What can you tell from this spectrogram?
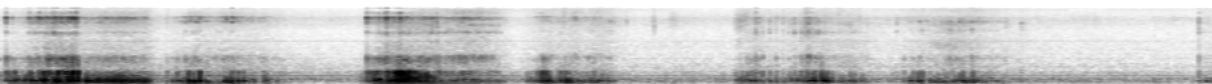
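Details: Sleeping cat snoring: repeated rough, fluttering sleep breaths, about four to five in nine seconds, rising and falling.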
